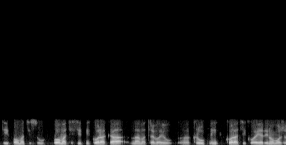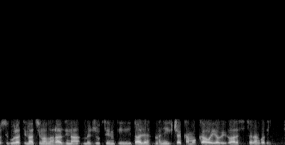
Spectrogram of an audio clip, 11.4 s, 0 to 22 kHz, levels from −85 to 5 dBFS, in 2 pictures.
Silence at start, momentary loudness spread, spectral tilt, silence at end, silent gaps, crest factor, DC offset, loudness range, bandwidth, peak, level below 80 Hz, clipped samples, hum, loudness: 0.05 s; 11 LU; -11 dB/octave; 0.35 s; none; 20 dB; under 0.1%; 2 LU; 4 kHz; -2 dBFS; -64 dBFS; under 0.1%; none; -22 LUFS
